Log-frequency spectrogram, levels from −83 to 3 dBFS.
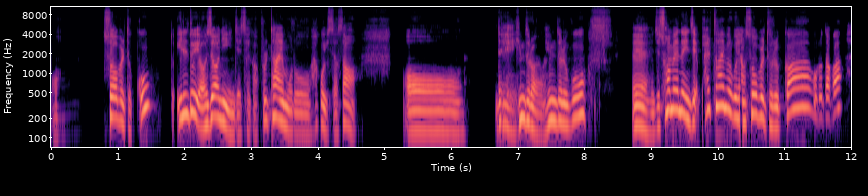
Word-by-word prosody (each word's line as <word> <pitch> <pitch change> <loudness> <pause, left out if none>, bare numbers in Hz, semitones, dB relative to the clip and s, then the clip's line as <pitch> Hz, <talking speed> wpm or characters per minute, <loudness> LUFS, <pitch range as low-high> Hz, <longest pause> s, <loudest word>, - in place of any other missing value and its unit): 어 105 - -13 0.7
수업을 205 -5 +1
듣고 305 +7 -1 0.2
또 - - -16
일도 230 +4 +3
여전히 175 +4 +3
인제 115 -2 -4
제가 110 -2 -12
풀타임으로 155 - 0
하고 - - -4
있어서 - - -4 0.7
어 130 -1 0 0.5
네, 170 -2 -3
힘들어요. 165 - +1
힘들고 185 +5 +2 0.7
예 155 -4 +2
이제 135 +6 -5
처음에는 270 - +3
이제 185 -3 +2
'파트타임으로 280 0 +2
그냥 200 -4 +1
수업을 215 +2 +1
들을까?' 245 - +2
그러다가 215 +5 -1
185 Hz, 310 characters per minute, -23 LUFS, -, 0.7 s, 일도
